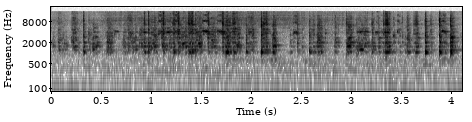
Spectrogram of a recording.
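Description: Flux and soft solder crackling and spitting irregularly as a heavy-duty soldering gun's tip melts solder into a stainless-steel-to-brass joint, under a faint steady low hum.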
